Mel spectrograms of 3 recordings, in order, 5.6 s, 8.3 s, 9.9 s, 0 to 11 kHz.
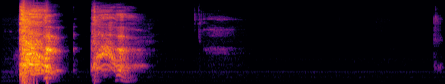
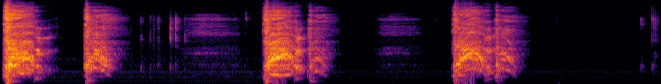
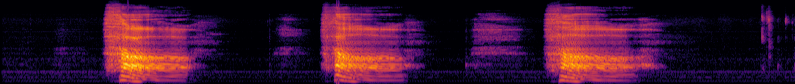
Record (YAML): cough_length: 5.6 s
cough_amplitude: 25097
cough_signal_mean_std_ratio: 0.29
three_cough_length: 8.3 s
three_cough_amplitude: 24383
three_cough_signal_mean_std_ratio: 0.37
exhalation_length: 9.9 s
exhalation_amplitude: 23792
exhalation_signal_mean_std_ratio: 0.37
survey_phase: beta (2021-08-13 to 2022-03-07)
age: 65+
gender: Male
wearing_mask: 'No'
symptom_none: true
smoker_status: Never smoked
respiratory_condition_asthma: false
respiratory_condition_other: false
recruitment_source: REACT
submission_delay: 1 day
covid_test_result: Negative
covid_test_method: RT-qPCR
influenza_a_test_result: Negative
influenza_b_test_result: Negative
